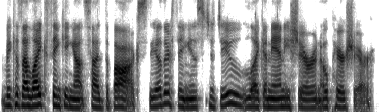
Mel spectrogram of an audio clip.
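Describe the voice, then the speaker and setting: A woman's voice: on the low side, fairly even intonation, normal speed, creaky, fairly bright tone, no echo, clean studio sound. A woman hosting a podcast, talking conversationally as she interviews a guest. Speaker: podcast host.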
